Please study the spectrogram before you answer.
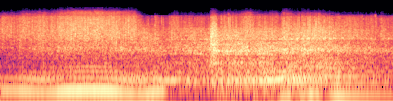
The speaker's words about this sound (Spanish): El vehículo se pone en movimiento a través de oscuras y estrechas callejuelas de la aldea.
